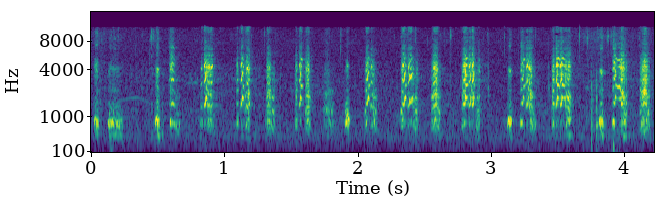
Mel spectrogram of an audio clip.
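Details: Chukar partridges, including a wild old bird wary of a rooftop decoy, filmed in May 2024, giving harsh, clucking chuk notes, about four to five per second in a steady, hurried series.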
